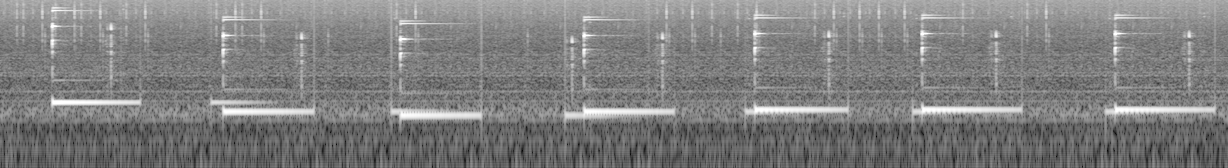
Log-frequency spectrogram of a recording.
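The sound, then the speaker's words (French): Soft bell-like chimes ring in a steady repeating pattern, each a short two-note tone that fades before the next, about seven in a row with no voices. “Les petits flics, flac semblaient alors se transformer en petites clochettes.”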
